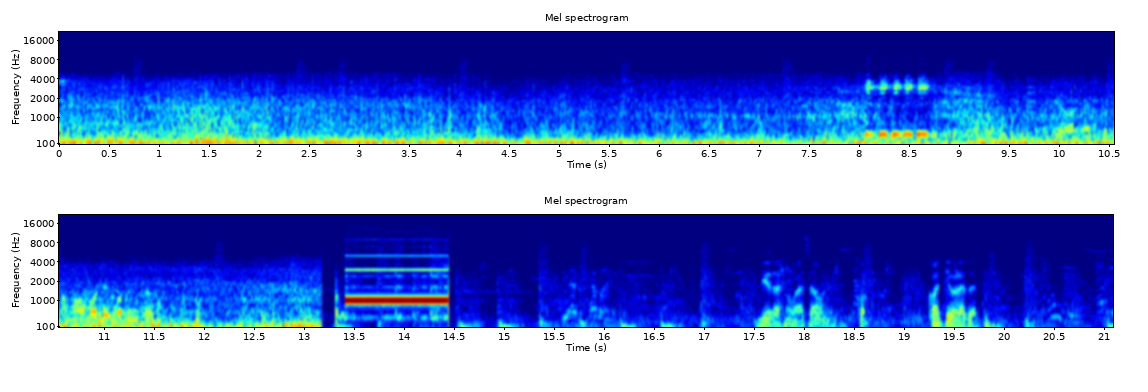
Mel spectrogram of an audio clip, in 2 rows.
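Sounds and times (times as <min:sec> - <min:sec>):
wind noise: 0:00.0 - 0:13.2
vehicle horn pulses: 0:13.4 - 0:14.4
loud steady high beep: 0:13.4 - 0:14.5.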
